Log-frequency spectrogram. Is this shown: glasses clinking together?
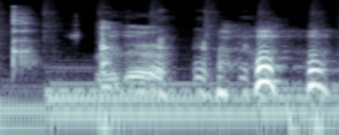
yes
